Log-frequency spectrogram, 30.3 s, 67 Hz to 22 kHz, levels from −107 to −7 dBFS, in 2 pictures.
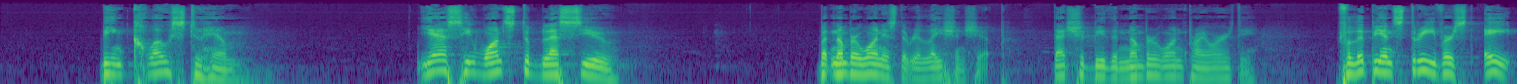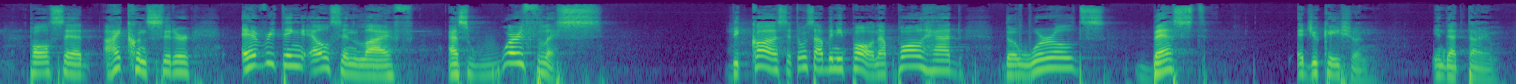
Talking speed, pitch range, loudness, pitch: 100 wpm, 110-155 Hz, -28 LUFS, 135 Hz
